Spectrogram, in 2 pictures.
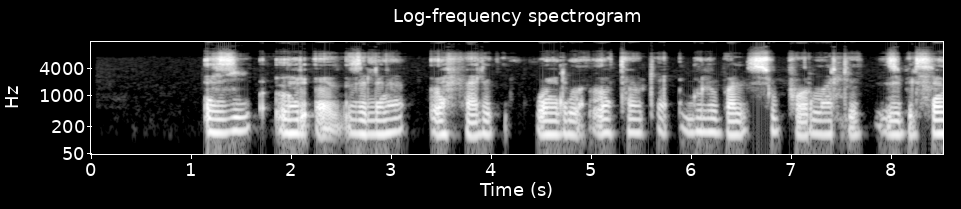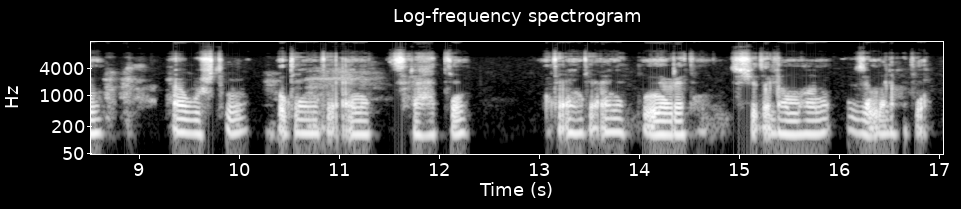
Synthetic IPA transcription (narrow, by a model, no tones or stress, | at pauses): ʔɨzinɨɾḭʔo̞̰zɐlːɐna | mɐfalɨt̪ʼɨ | wɔjd̪ɨmːa̰mɐt̪ʰːawɔkʼːaɡulobalsupʰːo̞̰ɾmaɾkʰet̪̚zɨβɨlsɨn | ʔaβwʊʃt̪ʼu | ɨnt̪ʰajnt̪ʰa̰jʔa̰jnɐt̪̚sɨɾħat̪ʰɨn | ʔɨnt̪ʰa̰j̰jhnt̪ʰaa̰jnɐt̪̚ːɨβɾɐt̪ʰɨnz̥ɨ̥ʃit̪ʼɐ̰lːɐxumːuxʷanuzɐmːɐlɐxɨt̪ʰɨ̰jna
